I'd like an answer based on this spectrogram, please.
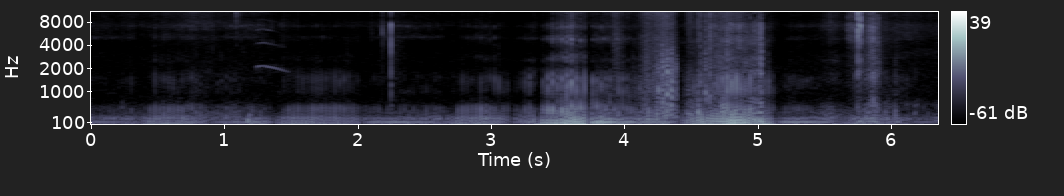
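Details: Mother cat purring while nursing and caressing her kittens; a steady, low, rumbling purr runs throughout, with a brief high, rising squeak near the start and louder rustling, shuffling bursts in the middle.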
